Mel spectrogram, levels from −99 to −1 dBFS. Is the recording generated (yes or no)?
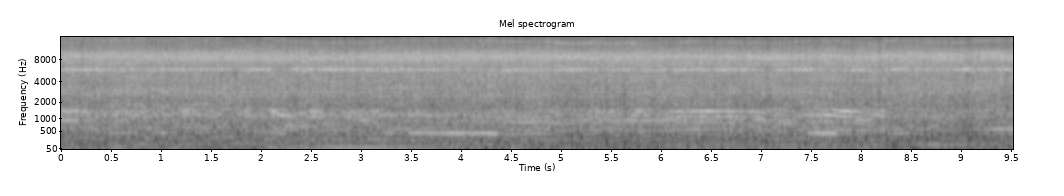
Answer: yes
